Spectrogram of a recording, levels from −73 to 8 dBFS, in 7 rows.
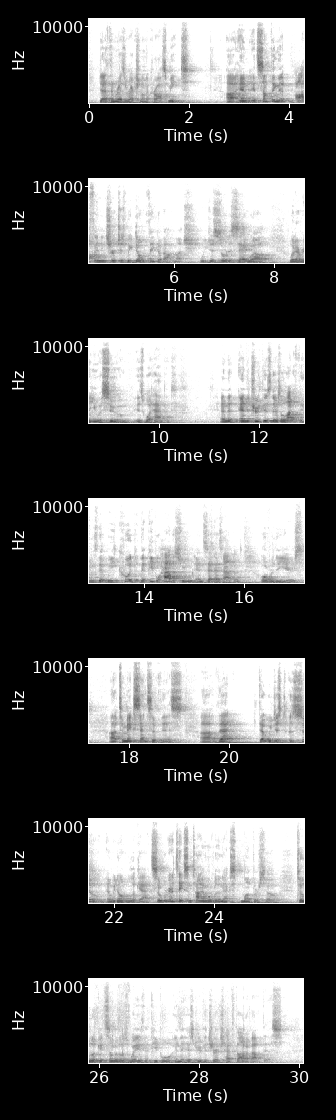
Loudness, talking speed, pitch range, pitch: -26 LUFS, 210 wpm, 120-150 Hz, 130 Hz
